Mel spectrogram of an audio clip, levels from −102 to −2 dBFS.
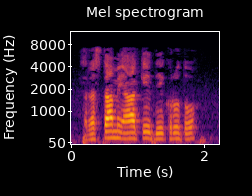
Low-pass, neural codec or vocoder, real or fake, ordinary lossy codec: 7.2 kHz; none; real; MP3, 48 kbps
